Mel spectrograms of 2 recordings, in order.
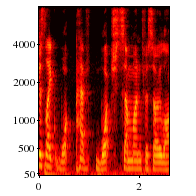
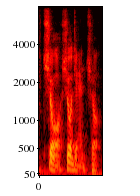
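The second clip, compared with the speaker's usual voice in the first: sarcastic; 4 semitones lower, 6 dB quieter than usual. Real, not acted. Dismissive mock agreement.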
